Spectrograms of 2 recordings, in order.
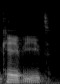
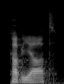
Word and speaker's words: caveat: survive that is the cave eat caveat but uh caveat is a correct pronunciation i think um yeah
